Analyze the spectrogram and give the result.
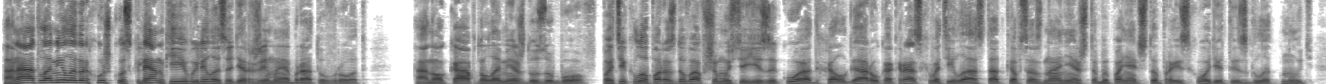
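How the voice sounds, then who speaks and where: A man reading an audiobook in a steady, even storytelling manner. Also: mid-range voice, normal speed, no echo, studio quality. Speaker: audiobook narrator. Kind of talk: scripted narration.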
